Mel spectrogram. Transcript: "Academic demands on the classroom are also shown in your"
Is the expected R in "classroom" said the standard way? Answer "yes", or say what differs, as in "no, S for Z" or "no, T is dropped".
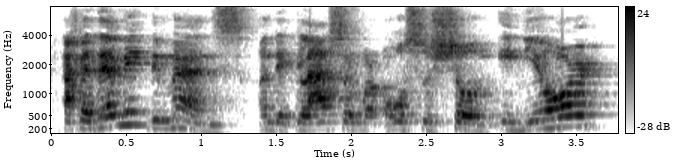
no, R is dropped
